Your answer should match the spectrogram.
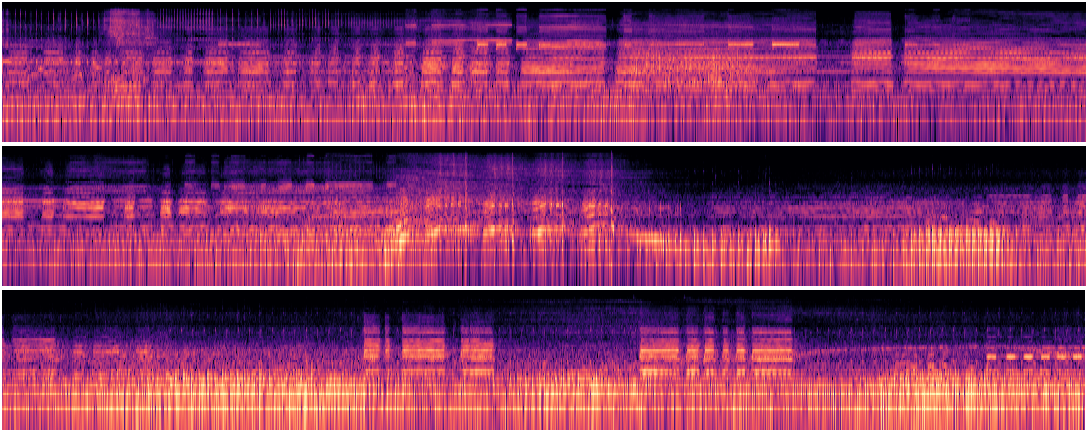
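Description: A procession of motorcycles and quads riding past with their engines running, horns honking in long held blasts, and an engine revving up and down about halfway through.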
